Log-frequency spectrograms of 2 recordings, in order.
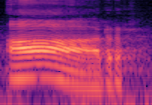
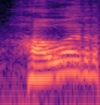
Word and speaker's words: hour: ಹಾಗೆ ಆ್ಯನ್ ಆರ್, ಹವರ್ ಅಂತ ಹೇಳಲ್ಲ. ಓಕೆ, HOUR ಹವರ್ ಅಂತ ಹೇಳಲ್ಲ, ಅದನ್ನು ಆರ್, ಆ್ಯನ್ ಆರ್, half an ಆರ್ ಅಂತ ಹೇಳ್ತೀರಲ್ವ ನೀವು.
